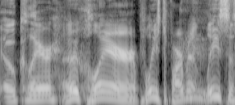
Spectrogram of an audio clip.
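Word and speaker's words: Eau Claire: to the Oakland clear how do you pronounce that II au all Claire Police Department say oh Claire oh Claire police department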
